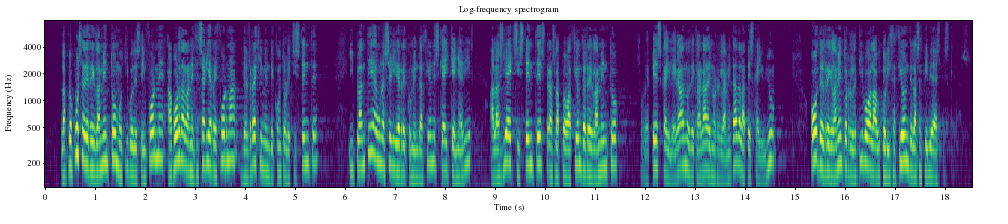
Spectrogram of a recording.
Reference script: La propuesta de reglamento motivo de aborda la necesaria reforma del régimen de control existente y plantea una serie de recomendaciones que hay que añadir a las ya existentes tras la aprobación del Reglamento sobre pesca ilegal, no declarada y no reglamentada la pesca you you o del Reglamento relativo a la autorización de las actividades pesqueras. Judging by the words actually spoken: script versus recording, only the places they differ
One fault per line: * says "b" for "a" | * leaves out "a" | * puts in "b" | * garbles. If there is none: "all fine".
* puts in "este informe"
